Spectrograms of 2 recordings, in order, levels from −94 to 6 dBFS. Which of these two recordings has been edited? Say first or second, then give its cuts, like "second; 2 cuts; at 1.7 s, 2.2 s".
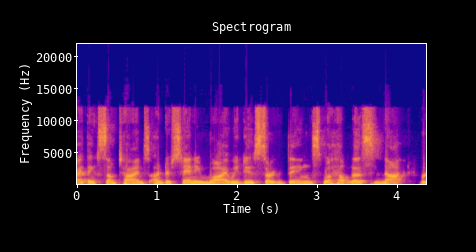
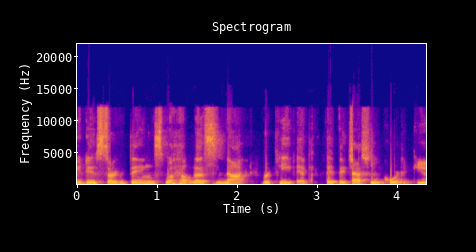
second; 1 cut; at 3.4 s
